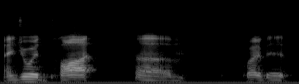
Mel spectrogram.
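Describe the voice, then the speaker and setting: A man talks casually as part of a podcast panel. His voice is on the low side and his delivery is conversational. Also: fairly even intonation, measured pace, a bit bright. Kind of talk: casual chat.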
